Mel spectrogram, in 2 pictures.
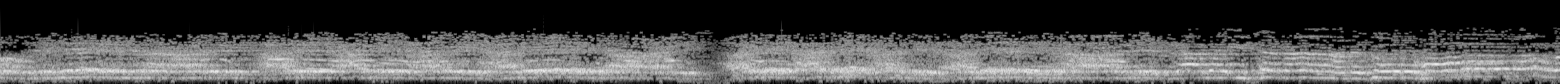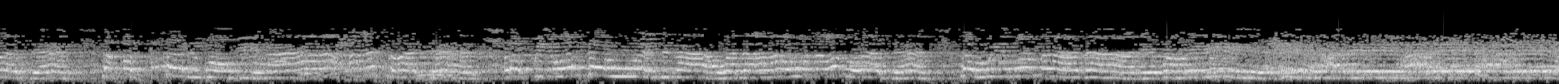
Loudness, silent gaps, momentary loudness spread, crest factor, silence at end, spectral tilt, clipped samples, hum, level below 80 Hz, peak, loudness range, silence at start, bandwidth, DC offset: -11 LUFS; none; 3 LU; 10 dB; 0 s; -0.5 dB/octave; under 0.1%; none; -54 dBFS; 0 dBFS; 2 LU; 0 s; 5.8 kHz; under 0.1%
